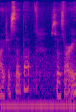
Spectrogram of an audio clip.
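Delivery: soft, unvoiced whisper.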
